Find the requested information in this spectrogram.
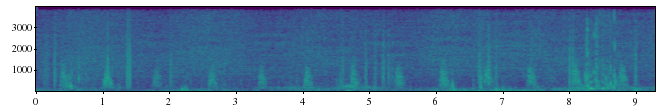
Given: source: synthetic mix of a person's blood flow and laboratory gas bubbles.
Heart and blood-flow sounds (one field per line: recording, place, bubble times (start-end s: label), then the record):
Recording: Doppler ultrasound of blood flow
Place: subclavian vein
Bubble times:
0.38-0.60 s: bubbles
0.63-0.66 s: bubbles
6.21-6.26 s: bubbles
6.61-6.72 s: bubbles
8.16-8.77 s: bubbles
From the record:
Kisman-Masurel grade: 221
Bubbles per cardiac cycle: several, 3 to 8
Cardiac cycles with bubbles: 10 to 50%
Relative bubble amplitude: barely perceptible (0.100 to 0.250)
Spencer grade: 2 (many but less than half of the cardiac periods contain bubble signals, singularly or in groups)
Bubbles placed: anywhere in the cardiac cycle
